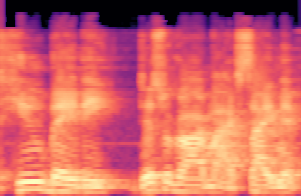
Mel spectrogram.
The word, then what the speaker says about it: Hugh Baby: birthday we went to hog baby look guys little disclaimer I was so excited this video I pronounced the name wrong it is called Hugh babies all right so look it's Hugh baby disregard my excitement pronouncing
